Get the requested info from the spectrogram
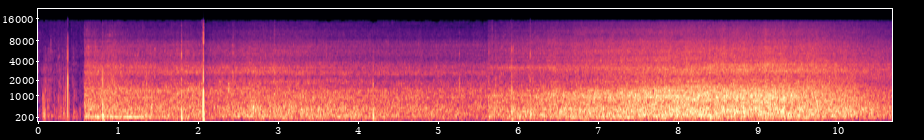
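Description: Heavy rescue truck driving through deep floodwater: a loud wash of surging, splashing water over a low engine rumble, building as the truck passes. A steady rush of water or rain noise comes before it, broken by a sharp click about two seconds in.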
